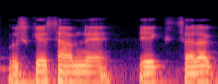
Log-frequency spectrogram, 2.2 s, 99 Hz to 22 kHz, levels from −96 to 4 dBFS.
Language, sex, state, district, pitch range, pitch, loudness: Hindi, male, Bihar, Patna, 105-110 Hz, 110 Hz, -16 LUFS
